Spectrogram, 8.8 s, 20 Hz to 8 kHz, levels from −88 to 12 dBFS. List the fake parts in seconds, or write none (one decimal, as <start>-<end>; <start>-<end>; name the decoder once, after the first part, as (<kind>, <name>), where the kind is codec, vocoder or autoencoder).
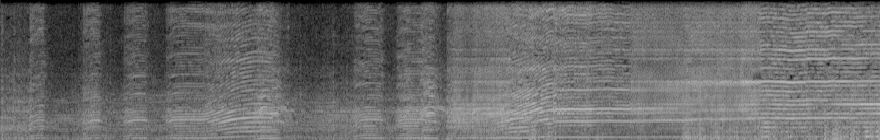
4.5-5.1 (vocoder, Vocos); 6.3-7.6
